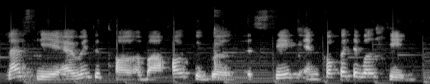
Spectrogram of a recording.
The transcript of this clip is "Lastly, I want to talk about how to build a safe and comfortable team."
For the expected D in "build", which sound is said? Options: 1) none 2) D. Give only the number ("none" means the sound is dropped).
1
